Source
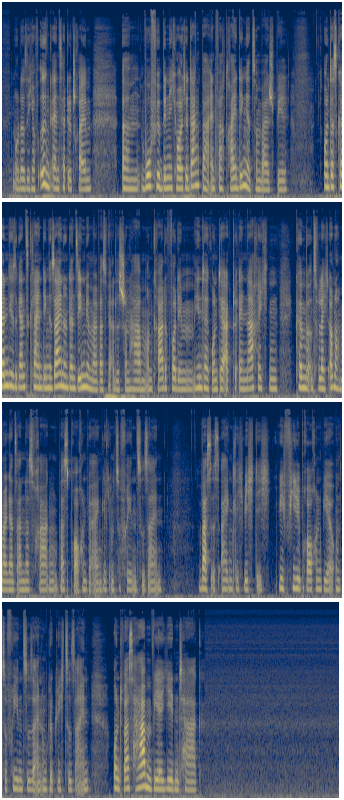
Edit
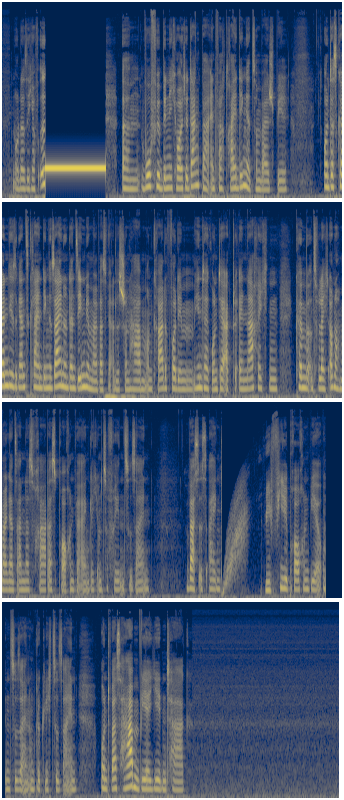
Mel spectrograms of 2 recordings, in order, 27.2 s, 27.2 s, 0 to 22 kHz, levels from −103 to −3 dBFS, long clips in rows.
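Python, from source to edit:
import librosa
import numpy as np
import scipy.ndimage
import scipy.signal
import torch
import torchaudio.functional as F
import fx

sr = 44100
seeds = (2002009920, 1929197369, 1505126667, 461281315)

y = fx.edit(x, sr, fx.bleep(start_s=0.85, length_s=1.22, hz=614.0, db=-12.0),
    fx.cut(start_s=14.47, length_s=0.25),
    fx.tape_start(start_s=18.23, length_s=1.14),
    fx.silence(start_s=20.31, length_s=0.4), tone=tone)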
